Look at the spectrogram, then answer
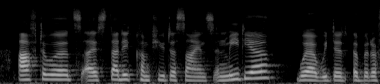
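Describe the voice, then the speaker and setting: A woman talks at a fairly quick pace with a German accent and fairly even intonation. The recording is very clean, with a silent background. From Germany. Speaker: games industry speaker. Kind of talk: conference talk. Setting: stage with audience. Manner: fast.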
